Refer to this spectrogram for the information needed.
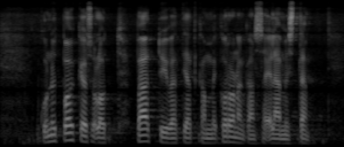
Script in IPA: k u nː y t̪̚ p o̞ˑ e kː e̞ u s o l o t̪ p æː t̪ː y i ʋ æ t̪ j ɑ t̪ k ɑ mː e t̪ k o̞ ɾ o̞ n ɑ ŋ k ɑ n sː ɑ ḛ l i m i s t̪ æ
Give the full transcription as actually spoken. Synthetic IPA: k u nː y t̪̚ p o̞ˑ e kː e̞ u s o l o t̪ p æː t̪ː y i ʋ æ t̪ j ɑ t̪ k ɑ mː e k o̞ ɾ o̞ n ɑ ŋ k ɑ n sː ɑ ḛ l æ m i s t̪ æ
